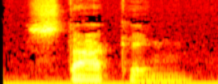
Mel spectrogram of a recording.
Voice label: "staking", Dutch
